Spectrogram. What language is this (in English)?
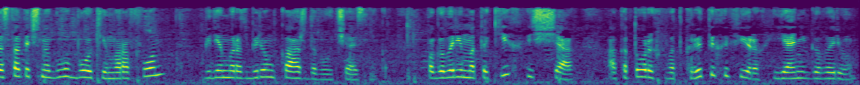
Russian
